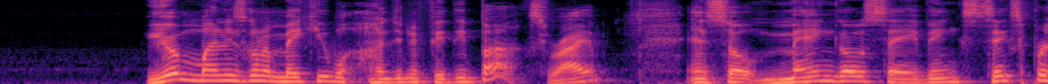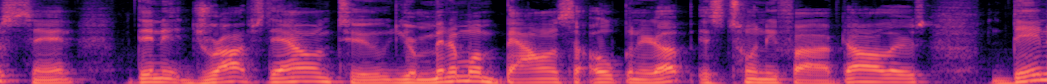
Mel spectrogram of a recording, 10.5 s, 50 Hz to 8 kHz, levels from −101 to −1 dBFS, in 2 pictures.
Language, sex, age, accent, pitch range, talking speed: English, male, 30-49, American, 110-140 Hz, 195 wpm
